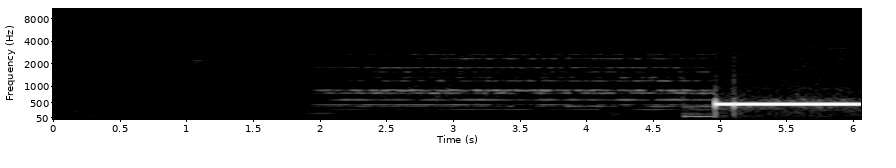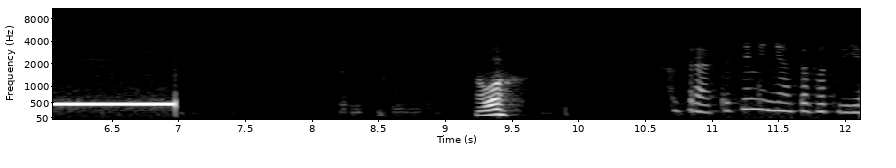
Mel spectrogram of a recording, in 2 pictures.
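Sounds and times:
buzzy telephone line hum while a call is transferred: 0:05.0 - 0:07.0
speech: 0:11.0 - 0:12.1.

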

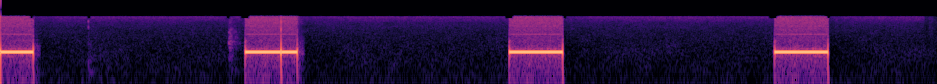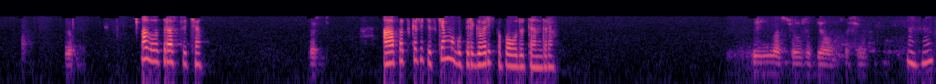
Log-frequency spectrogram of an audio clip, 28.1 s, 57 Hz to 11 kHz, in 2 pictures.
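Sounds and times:
telephone line waiting tone while a caller is on hold: 0:00.0 - 0:00.5, 0:03.7 - 0:04.5, 0:07.6 - 0:08.5, 0:11.6 - 0:12.4
speech: 0:16.2 - 0:17.2, 0:19.8 - 0:22.5, 0:25.7 - 0:28.0.

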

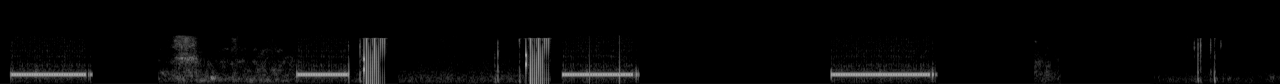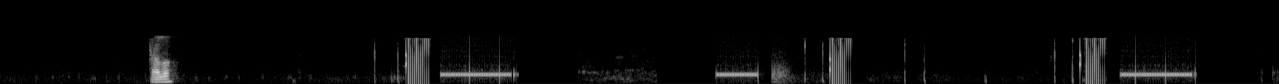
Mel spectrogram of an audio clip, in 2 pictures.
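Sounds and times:
mid-pitched telephone beeps while a call is transferred: 0:00.1 - 0:00.9, 0:03.0 - 0:03.5, 0:05.4 - 0:06.4, 0:08.3 - 0:09.4, 0:16.9 - 0:18.0, 0:20.0 - 0:20.4, 0:24.0 - 0:24.8
speech: 0:14.3 - 0:14.6.

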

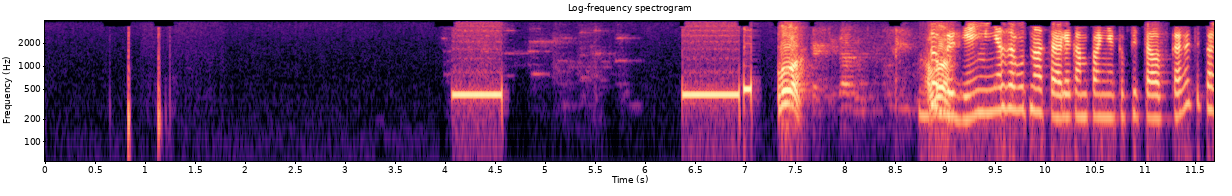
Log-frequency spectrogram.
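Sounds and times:
steady electronic telephone tone burst: 0:04.0 - 0:04.7, 0:06.4 - 0:07.1
speech: 0:09.0 - 0:11.6.

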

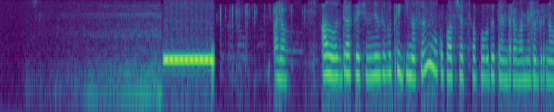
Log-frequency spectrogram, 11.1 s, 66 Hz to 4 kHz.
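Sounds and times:
low noise: 0:00.0 - 0:11.0
telephone line tone while connecting a call: 0:03.2 - 0:04.3
speech: 0:05.5 - 0:11.0.

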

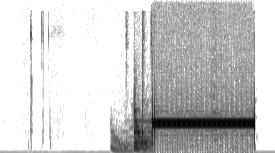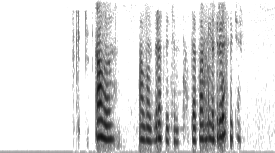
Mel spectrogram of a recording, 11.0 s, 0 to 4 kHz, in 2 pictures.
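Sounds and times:
loud steady single-pitch telephone tone during a call transfer: 0:03.0 - 0:05.2
speech: 0:07.5 - 0:10.5.

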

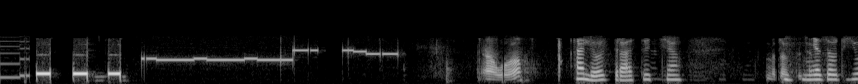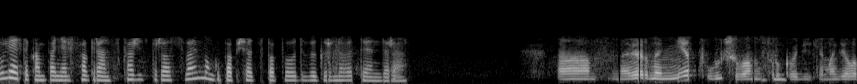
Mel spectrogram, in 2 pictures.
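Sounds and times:
long sustained telephone tone: 0:00.3 - 0:04.1
speech: 0:05.2 - 0:07.1, 0:07.8 - 0:12.7, 0:14.7 - 0:17.1.

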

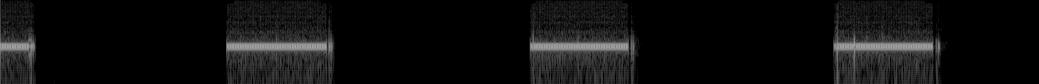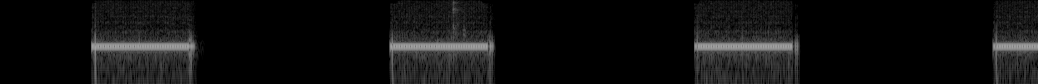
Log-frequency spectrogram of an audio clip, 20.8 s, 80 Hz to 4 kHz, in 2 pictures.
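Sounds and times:
telephone ringback tone while a call is being connected: 0:00.0 - 0:00.4, 0:02.3 - 0:03.4, 0:05.3 - 0:06.4, 0:08.4 - 0:09.4, 0:11.3 - 0:12.4, 0:14.3 - 0:15.4, 0:17.4 - 0:18.4, 0:20.3 - 0:20.7.

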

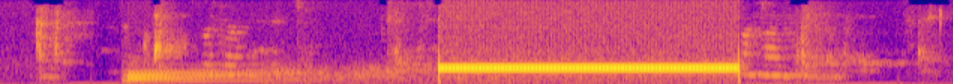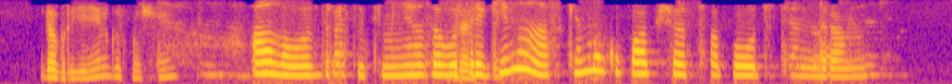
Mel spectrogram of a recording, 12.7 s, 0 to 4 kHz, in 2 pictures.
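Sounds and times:
speech: 0:00.8 - 0:01.3, 0:06.7 - 0:12.3
telephone ringback tone while a call is transferred: 0:02.9 - 0:05.0.

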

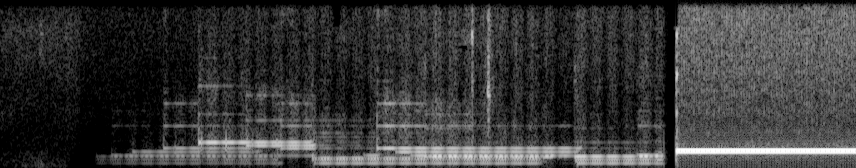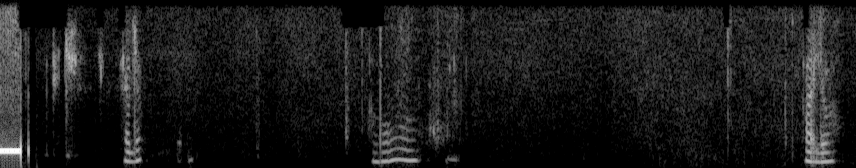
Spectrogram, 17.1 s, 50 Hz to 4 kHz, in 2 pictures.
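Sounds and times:
telephone line tones while a call is transferred to a colleague: 0:06.8 - 0:08.9.

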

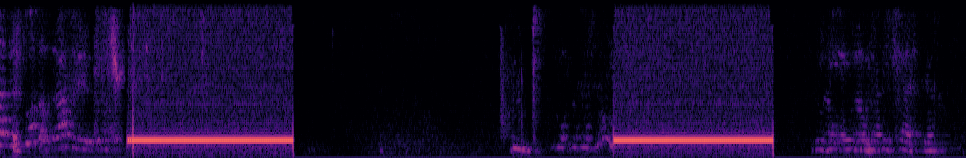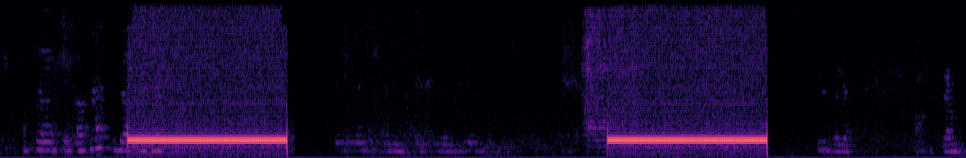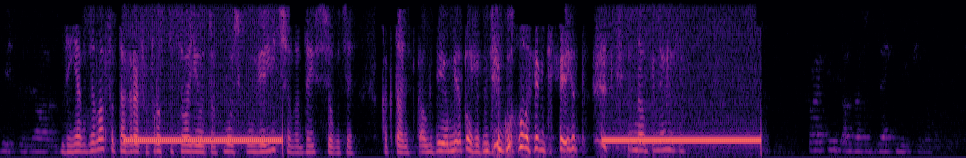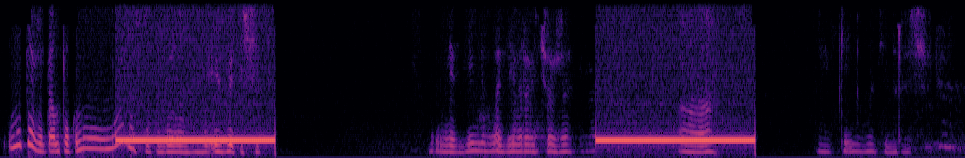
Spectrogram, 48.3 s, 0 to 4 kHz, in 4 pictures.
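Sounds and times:
telephone ringback tone on a call to a company: 0:01.6 - 0:03.7, 0:07.7 - 0:09.7, 0:13.7 - 0:15.7, 0:19.6 - 0:21.7, 0:25.7 - 0:27.8, 0:31.7 - 0:33.7, 0:37.7 - 0:39.7, 0:43.7 - 0:45.7
speech: 0:25.1 - 0:32.8, 0:36.7 - 0:39.7, 0:42.0 - 0:43.6, 0:46.8 - 0:48.0.

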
